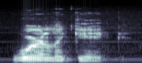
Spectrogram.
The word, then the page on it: chenille: French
